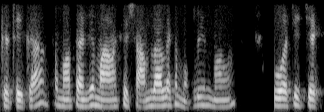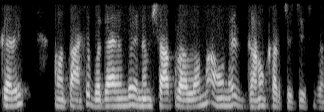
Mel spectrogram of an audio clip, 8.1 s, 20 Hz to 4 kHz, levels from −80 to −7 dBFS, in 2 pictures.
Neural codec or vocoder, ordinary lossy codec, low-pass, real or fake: none; none; 3.6 kHz; real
